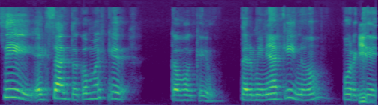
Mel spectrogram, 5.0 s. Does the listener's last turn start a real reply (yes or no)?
yes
